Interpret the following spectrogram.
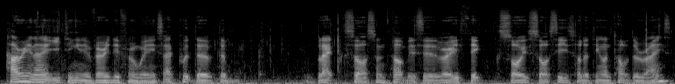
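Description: Quick-talking man from Singapore. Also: sits low, steady tone, fairly bright tone, slight background noise. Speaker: guest colleague. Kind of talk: casual chat.

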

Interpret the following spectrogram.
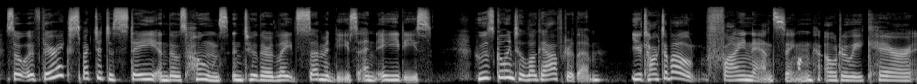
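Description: Woman, podcast host, mid-pitched voice, articulate, measured journalistic delivery, dry studio-like sound. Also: darkish tone, dry recording. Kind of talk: scripted narration and interview questions.

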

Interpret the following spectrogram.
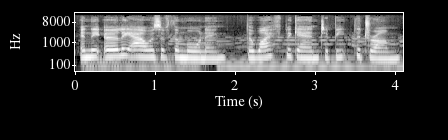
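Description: A woman's voice: fairly high pitch, flat delivery, moderate pace. A woman narrator reading a scripted radio play in a storybook style. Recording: faint music under narration.

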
